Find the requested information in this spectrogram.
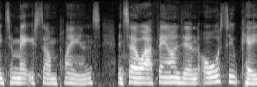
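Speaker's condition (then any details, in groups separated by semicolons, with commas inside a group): ALS; recently diagnosed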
